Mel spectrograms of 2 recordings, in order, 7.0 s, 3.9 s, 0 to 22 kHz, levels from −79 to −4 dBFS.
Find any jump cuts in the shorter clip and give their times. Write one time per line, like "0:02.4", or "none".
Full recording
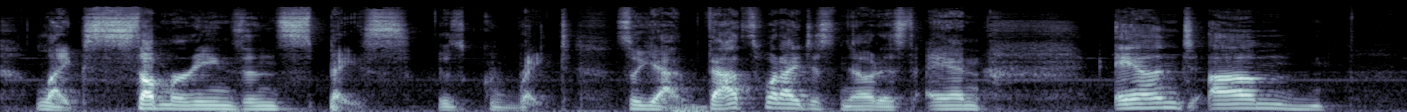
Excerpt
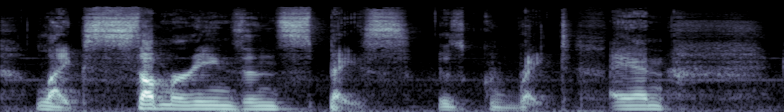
0:03.0

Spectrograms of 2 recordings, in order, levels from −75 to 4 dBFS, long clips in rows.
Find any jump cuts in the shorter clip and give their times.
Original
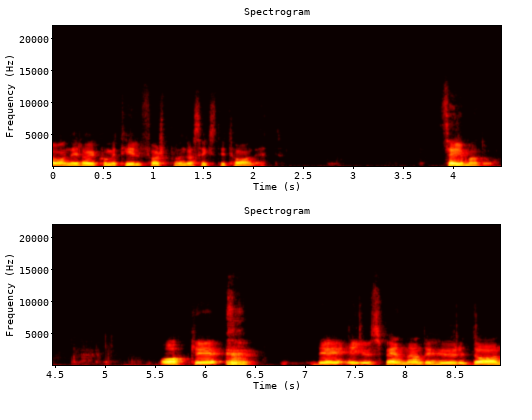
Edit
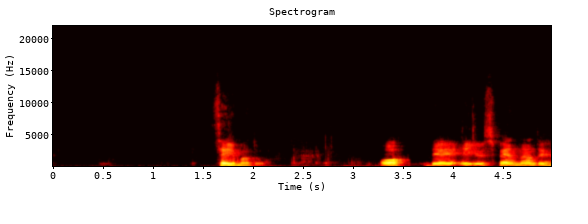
0:03.6

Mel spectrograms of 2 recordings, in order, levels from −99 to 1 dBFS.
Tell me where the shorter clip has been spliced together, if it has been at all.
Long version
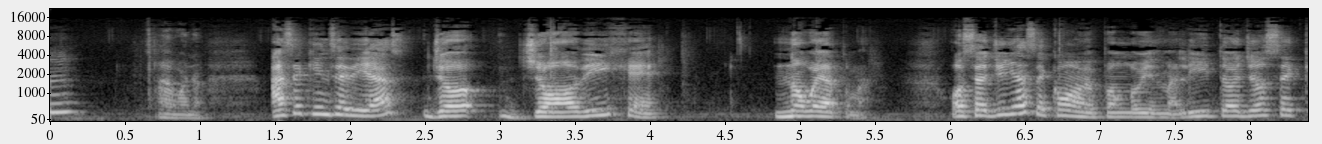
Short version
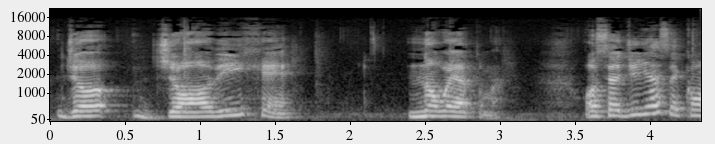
none

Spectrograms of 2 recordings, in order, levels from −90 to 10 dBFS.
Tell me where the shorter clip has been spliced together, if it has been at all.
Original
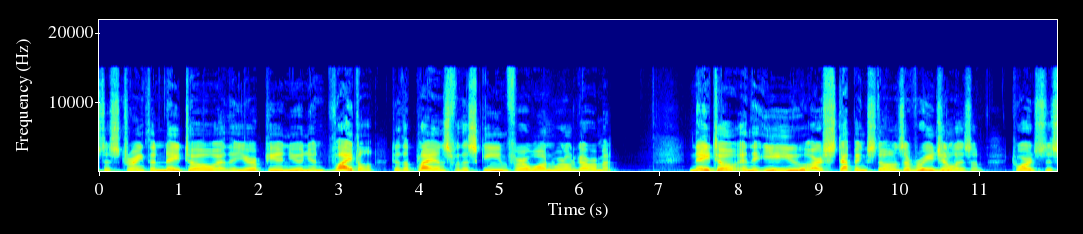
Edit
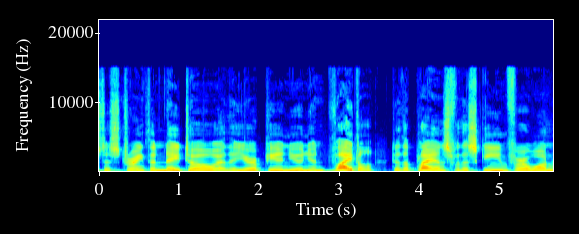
none

